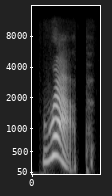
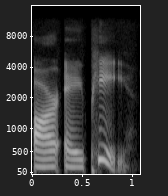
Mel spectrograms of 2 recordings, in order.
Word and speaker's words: wrap: Wrap. W R A P. Rap. Same as the music.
